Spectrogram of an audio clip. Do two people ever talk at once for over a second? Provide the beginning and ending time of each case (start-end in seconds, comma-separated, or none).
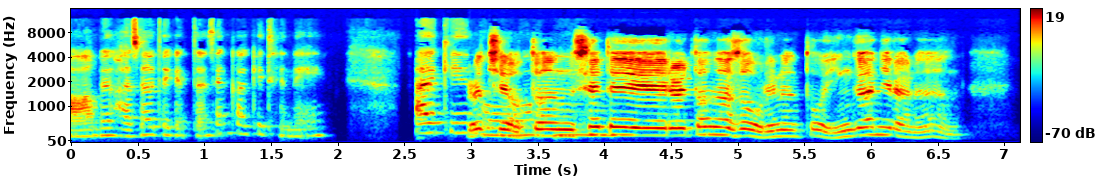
3.0-4.2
